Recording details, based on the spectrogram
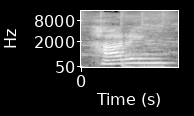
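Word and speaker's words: haring: more things there like hodding that's how they pronounce herring and some other stuff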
